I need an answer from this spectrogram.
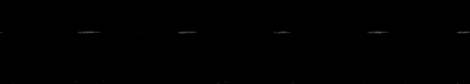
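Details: Crickets heard at night via the built-in mic of an HD garage surveillance camera, chirping in high, evenly spaced bursts near once a second while a second, quieter insect fills the pauses; faint low hum below.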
